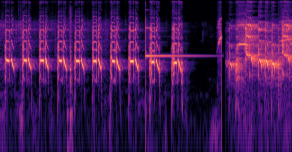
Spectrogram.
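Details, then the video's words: Teetar partridge giving a rapid row of evenly spaced, sharp downslurred notes, about three per second, followed by a thin steady tone and then a rougher, rasping burst of overlapping calls. "teetar voice | teetar ki awaz | teetar sound | dakniteetar ke awaz | teetar boli"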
